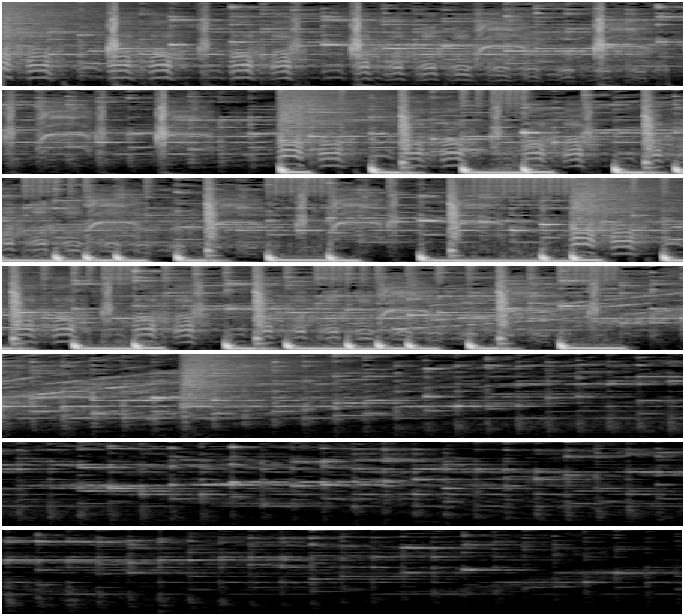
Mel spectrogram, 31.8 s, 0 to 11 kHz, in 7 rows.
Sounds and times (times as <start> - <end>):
Music: 0.0 - 31.7.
